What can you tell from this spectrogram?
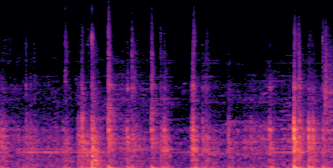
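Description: Metal mesh grease filter being pushed and clicked back into the underside of a stainless steel cooker hood: a series of sharp metallic clicks and clatters, the loudest about four and a half seconds in.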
